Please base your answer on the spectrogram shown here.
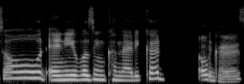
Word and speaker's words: Connecticut: It's spelled Connecticut, but we don't say Connecticut. We say Connecticut.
